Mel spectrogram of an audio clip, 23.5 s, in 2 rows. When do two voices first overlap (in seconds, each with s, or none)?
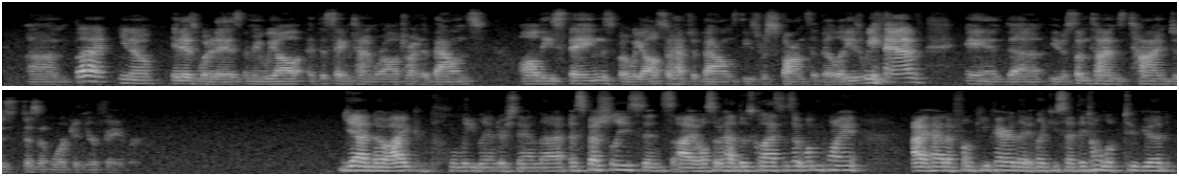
none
